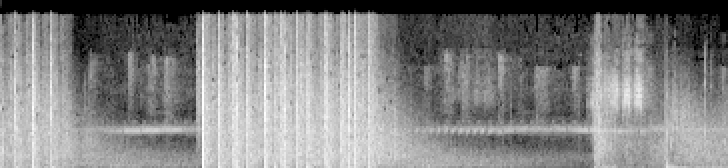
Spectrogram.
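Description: Weapon fire in a shooter video game, including an anti-tank weapon firing on a position: rapid bursts of sharp, loud reports in quick succession, then a pause and a heavy blast near the end.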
